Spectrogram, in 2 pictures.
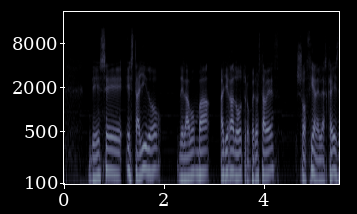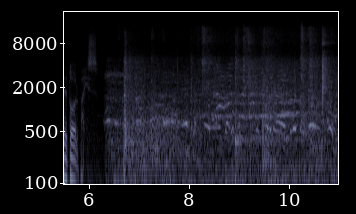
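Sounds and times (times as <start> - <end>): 
speech: 0.5 - 6.7
crowd shouting at a night-time street protest in Lebanon: 6.3 - 10.9.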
